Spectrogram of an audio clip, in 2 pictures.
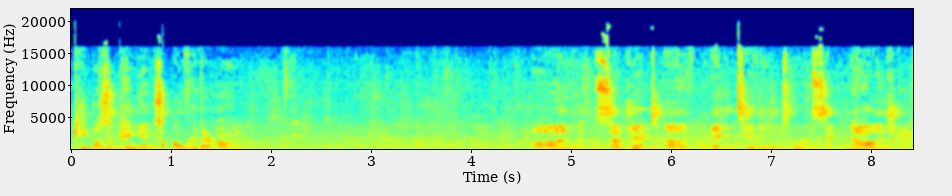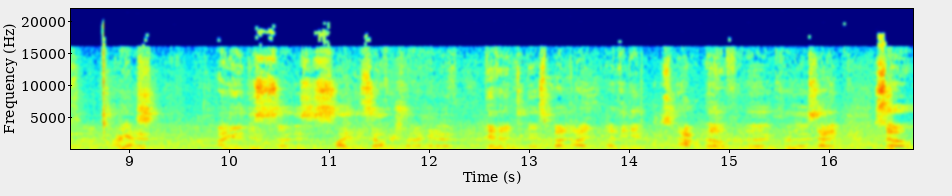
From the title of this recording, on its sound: A Fireside Chat With Samsung NEXT at CES 2017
